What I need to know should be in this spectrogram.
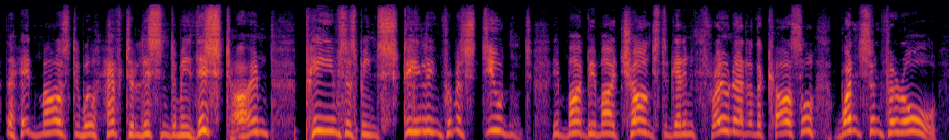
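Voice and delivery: high, eager whine; whiny caretaker. A narrator's reading. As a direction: whine with hope of revenge. Filch whines about Peeves.

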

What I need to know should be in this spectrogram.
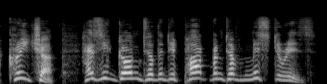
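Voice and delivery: loud high yell. Acted. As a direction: shout after the departing elf. Harry still yelling.

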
